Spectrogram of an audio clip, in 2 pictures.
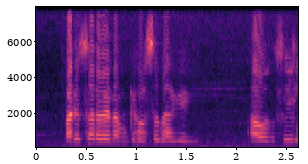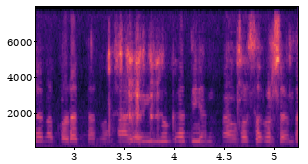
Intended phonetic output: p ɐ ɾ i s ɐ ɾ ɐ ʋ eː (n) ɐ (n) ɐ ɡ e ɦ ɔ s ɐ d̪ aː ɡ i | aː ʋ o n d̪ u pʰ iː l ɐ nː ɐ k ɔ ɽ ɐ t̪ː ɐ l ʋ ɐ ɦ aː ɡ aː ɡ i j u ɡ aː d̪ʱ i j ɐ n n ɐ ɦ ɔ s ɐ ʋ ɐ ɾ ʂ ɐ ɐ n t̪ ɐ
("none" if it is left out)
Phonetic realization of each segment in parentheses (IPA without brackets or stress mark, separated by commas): n, m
